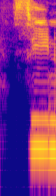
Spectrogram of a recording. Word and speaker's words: scene: सीन आप बोलते हो, तो सीन में जो स्पेलिंग जो होती है ना वो SCENE होती है। तो ये जो सीन आप SC जो देख रहे हैं वो क्या है, हमारा साइलेंट है।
